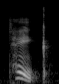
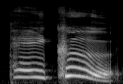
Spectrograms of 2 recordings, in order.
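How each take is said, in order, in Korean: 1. 단어가 마지막 자음에서 깔끔하게 끝나요. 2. 마지막 자음 뒤에 모음 소리가 하나 더 붙어요.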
